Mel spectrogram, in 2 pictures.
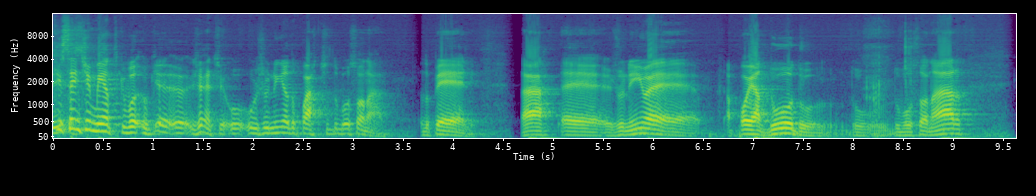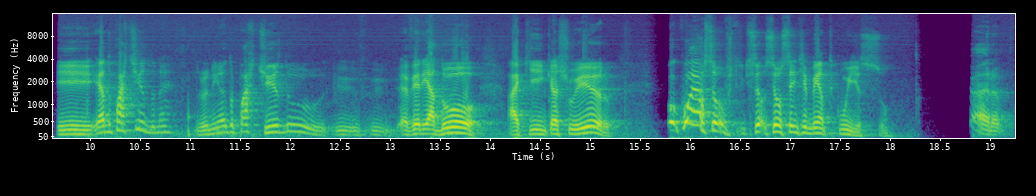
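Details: Adult male speaker; Normal speech.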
